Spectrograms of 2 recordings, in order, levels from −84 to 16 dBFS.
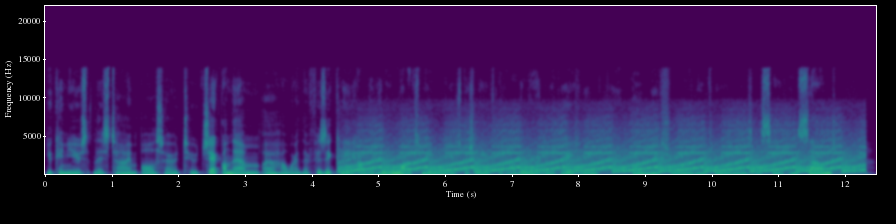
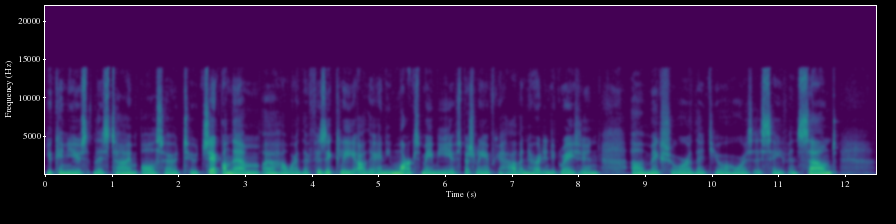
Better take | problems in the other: second | siren; loud; from 4.5 s on; peak 5 dB above the speech

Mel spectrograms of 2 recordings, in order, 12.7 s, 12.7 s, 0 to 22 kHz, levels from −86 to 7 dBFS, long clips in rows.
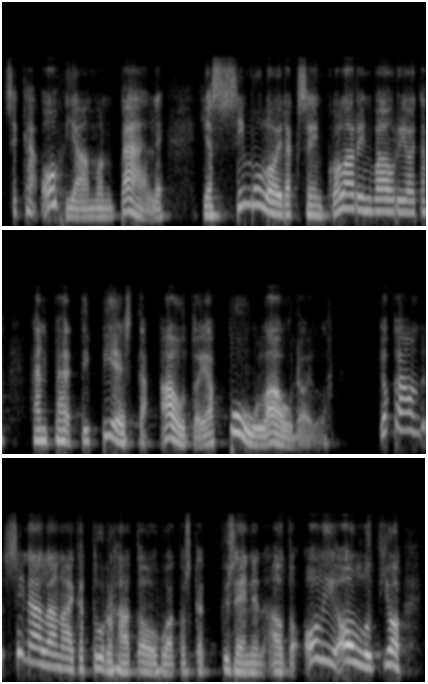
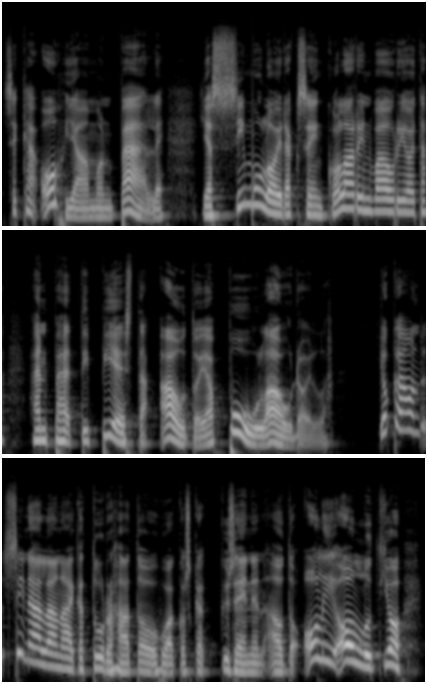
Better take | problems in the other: second | garbled, watery; badly; nothing above 7.5 kHz

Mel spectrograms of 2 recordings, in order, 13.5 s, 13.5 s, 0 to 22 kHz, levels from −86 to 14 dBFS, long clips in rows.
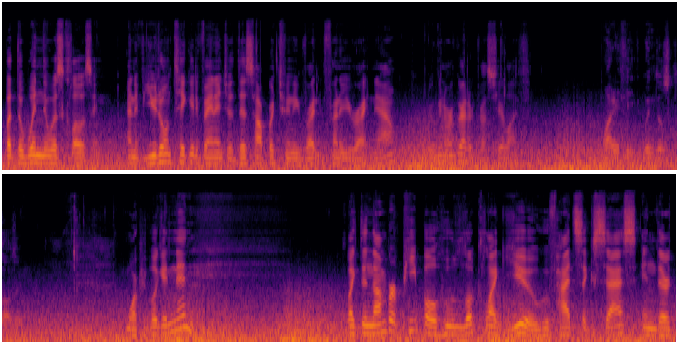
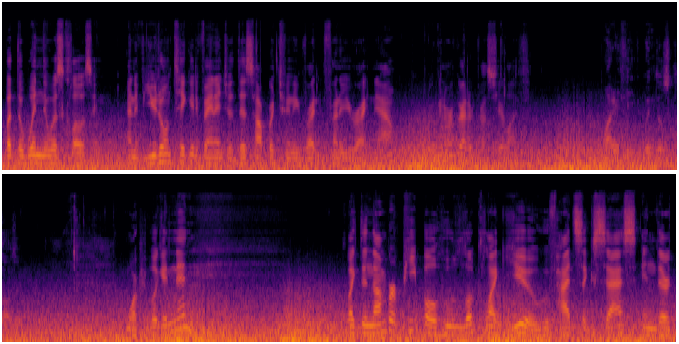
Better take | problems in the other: first | wind noise on the microphone; heavy; 8 dB below the speech; occasional gusts in the first

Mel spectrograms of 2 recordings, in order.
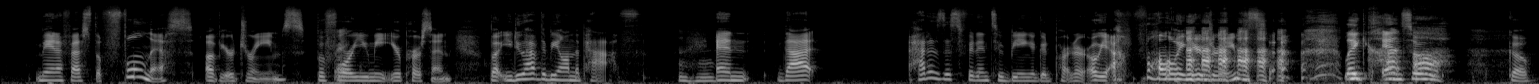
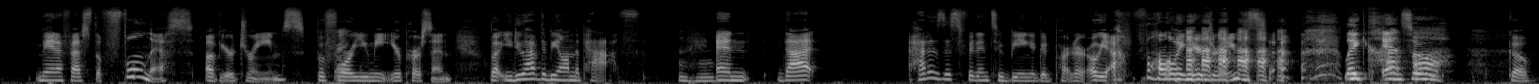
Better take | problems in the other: first | garbled, watery; slightly

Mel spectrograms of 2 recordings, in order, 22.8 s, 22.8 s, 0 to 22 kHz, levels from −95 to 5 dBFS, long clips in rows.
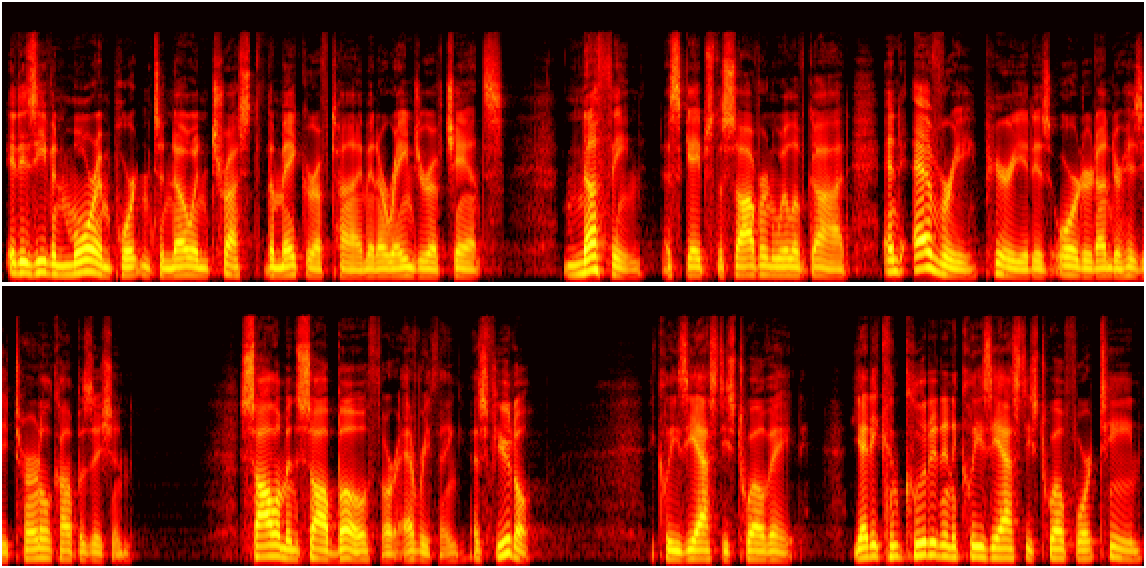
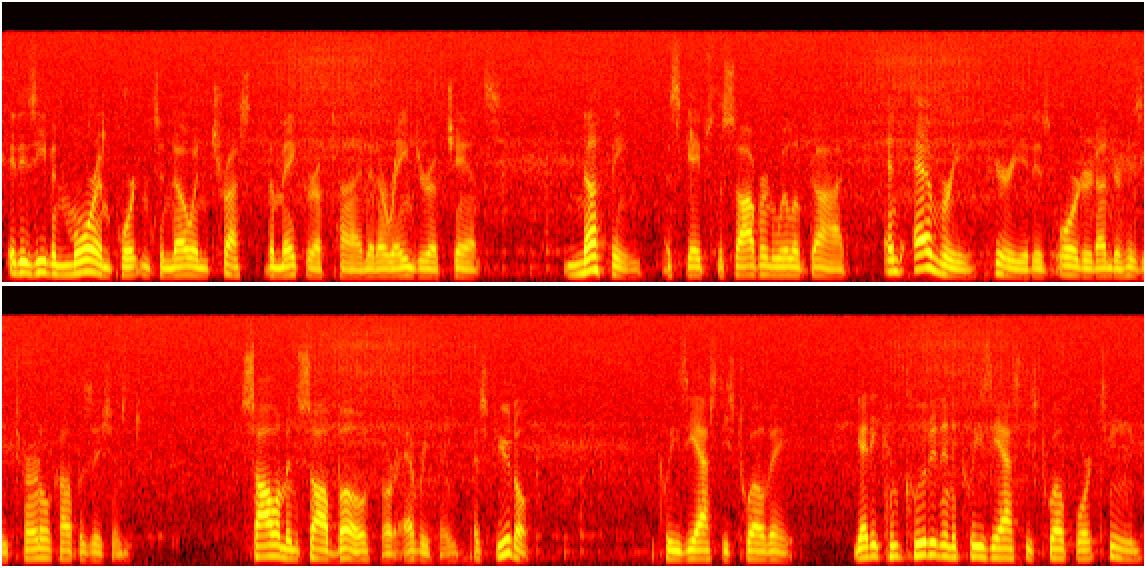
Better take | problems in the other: first | hiss; loud; throughout; 8 dB below the speech

